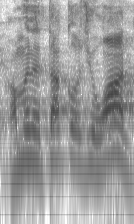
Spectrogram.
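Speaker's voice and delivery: high, called-out vendor voice; taco truck vendor. Retold or imitated. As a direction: holler the order question. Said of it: "The guy comes to the window".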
